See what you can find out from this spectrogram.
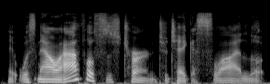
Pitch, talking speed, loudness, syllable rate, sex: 110 Hz, 220 wpm, -20 LUFS, 4.4 syllables/s, male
